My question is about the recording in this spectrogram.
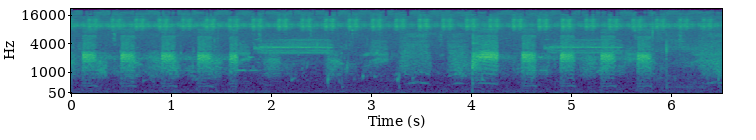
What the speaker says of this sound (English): So you can tell these are gadwalls.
